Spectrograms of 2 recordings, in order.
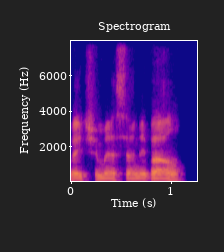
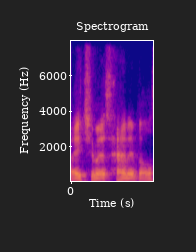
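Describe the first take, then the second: First: The name is said with a French accent. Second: The name is said with an English accent. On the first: The speaker calls it wrong. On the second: The speaker calls it right.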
